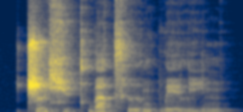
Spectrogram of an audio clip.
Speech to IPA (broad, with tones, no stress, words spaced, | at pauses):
ʈ͡ʂɤ˥˧ɕy˥˩ kʰwä˥t͡sʰɹ̩˧˥ɤ˧ŋ pwe˥˩ɪ̯li˥n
